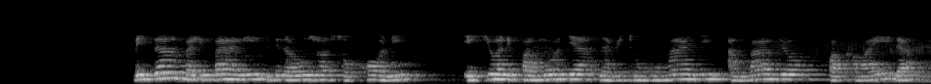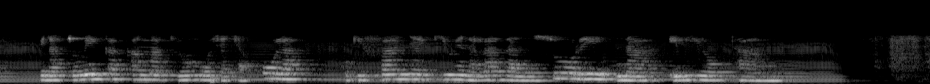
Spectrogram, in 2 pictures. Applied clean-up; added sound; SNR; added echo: none; Wind instrument, woodwind instrument; 19 dB; reverberation time 0.7 s.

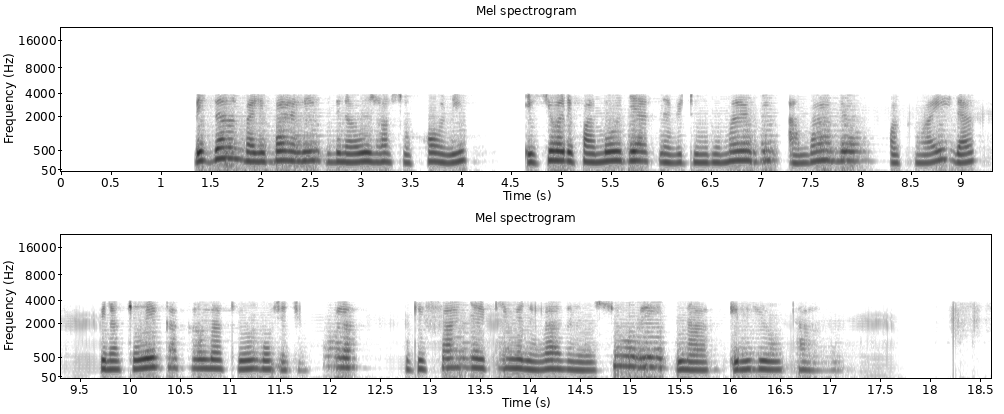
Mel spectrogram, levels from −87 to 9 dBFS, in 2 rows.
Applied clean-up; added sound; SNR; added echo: neural separator model SepFormer WHAMR!.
